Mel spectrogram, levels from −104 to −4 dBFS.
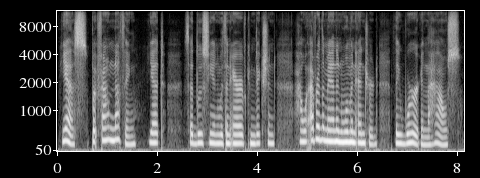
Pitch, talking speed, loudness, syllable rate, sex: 230 Hz, 170 wpm, -16 LUFS, 5.2 syllables/s, female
